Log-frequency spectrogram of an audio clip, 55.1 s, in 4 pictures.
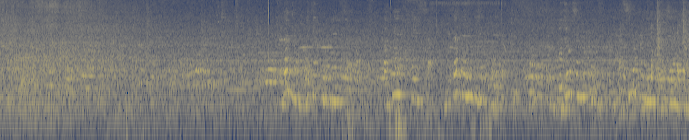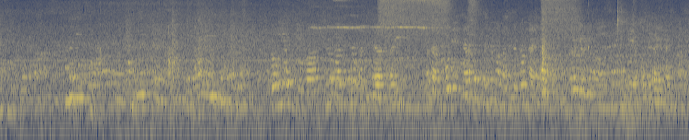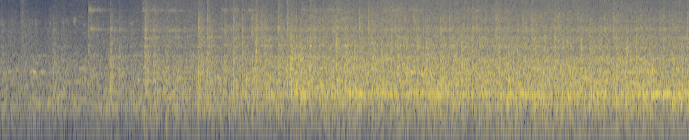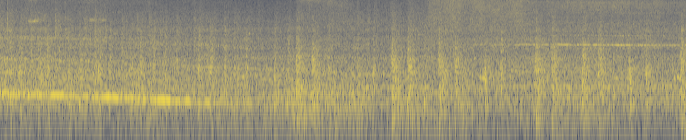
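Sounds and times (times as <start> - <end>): wheels clacking over rail joints: 27.6 - 55.0.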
